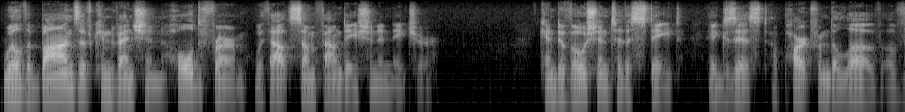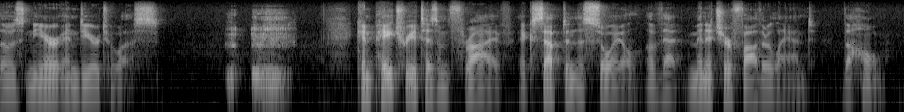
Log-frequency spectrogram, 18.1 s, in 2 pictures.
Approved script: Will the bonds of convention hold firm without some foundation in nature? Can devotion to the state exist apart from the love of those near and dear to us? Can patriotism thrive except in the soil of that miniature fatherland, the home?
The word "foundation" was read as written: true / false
true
